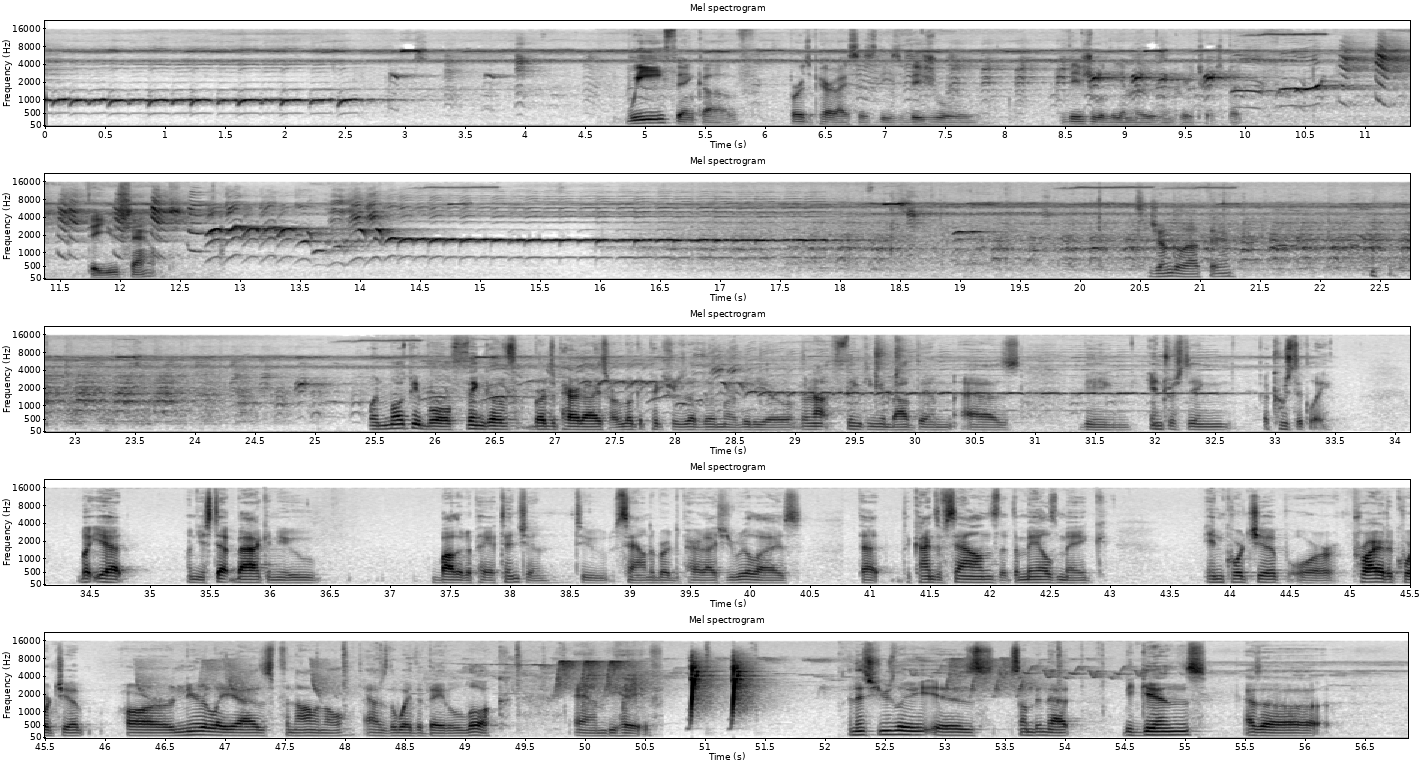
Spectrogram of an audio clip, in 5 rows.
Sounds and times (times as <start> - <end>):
Speech: 4.8 - 7.9, 8.5 - 10.0, 11.8 - 12.5, 20.5 - 21.3, 25.5 - 33.5, 34.4 - 36.4, 37.4 - 43.0, 43.8 - 50.6, 52.2 - 56.2.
